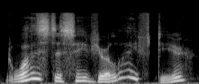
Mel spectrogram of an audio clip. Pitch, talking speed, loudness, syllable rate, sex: 180 Hz, 210 wpm, -17 LUFS, 3.9 syllables/s, male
